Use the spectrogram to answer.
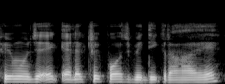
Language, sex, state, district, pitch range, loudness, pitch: Hindi, male, Arunachal Pradesh, Longding, 110-125 Hz, -17 LUFS, 120 Hz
